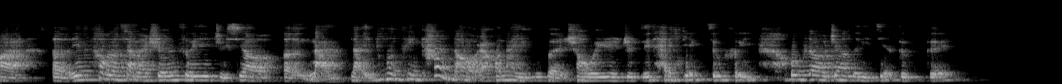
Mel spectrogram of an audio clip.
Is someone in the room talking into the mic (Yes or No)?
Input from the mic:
No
